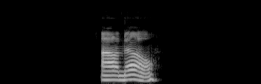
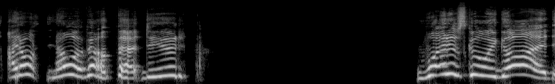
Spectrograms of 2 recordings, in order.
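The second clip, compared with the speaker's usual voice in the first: loud, high, exasperated ranting at chat; outraged rant; 7 semitones higher, 4 dB louder, slower than usual. Real, not acted. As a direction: call it out loudly, fed up.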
